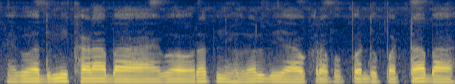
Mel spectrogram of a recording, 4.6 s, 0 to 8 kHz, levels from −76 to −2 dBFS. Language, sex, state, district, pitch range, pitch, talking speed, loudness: Bhojpuri, male, Uttar Pradesh, Ghazipur, 100-110 Hz, 105 Hz, 130 wpm, -15 LUFS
